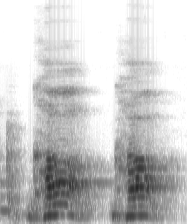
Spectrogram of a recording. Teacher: স্বরতন্ত্রীগুলো একটু ঝাঁকুনি হয় কম্পন হয় বেশি, সেটা হচ্ছে কি ঘোষ ধ্বনি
